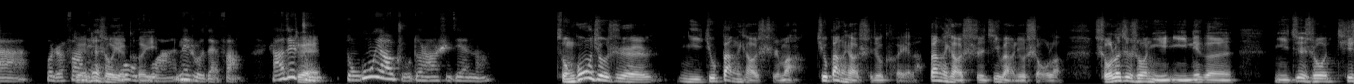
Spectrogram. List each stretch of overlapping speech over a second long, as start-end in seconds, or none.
0.7-2.0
